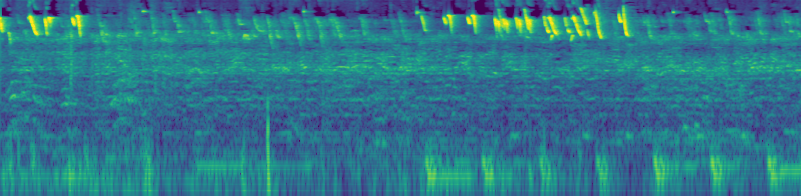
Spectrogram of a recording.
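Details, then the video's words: Saffron finch (canario criollo) from La Guajira, Colombia, singing: bursts of sharp, high chirps in quick clusters, pausing and resuming, over steady background hiss with men talking and faint music. "Canarios Criollos cantando"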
